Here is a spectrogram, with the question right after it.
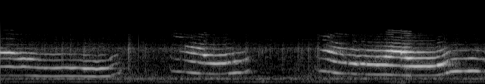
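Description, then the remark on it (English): A cat meows three times in a row in a sound effect, drawn-out, wavering cries with a whiny, plaintive tone, the last one longest and loudest, with no talking. “Just a sound effect. But in your imagination, didn't you picture a cat meowing?”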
